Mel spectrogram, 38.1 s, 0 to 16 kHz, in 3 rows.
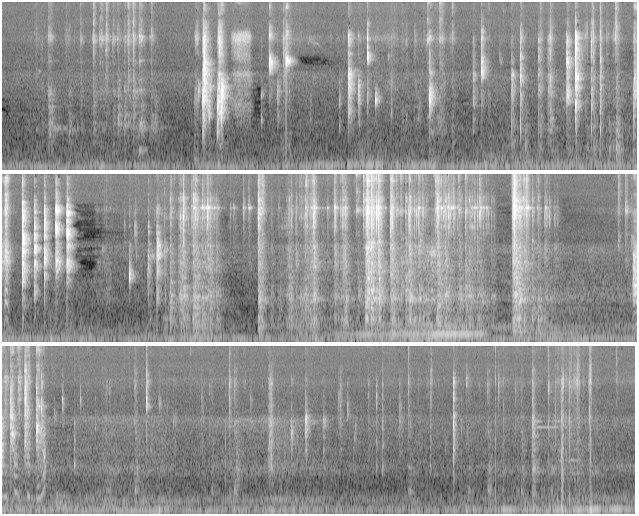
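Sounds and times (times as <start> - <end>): bird pecking at toys: 15.3 - 24.0.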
